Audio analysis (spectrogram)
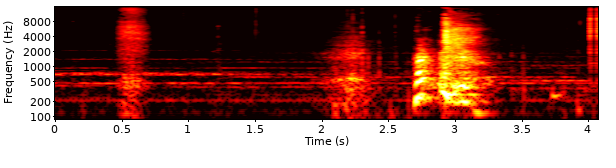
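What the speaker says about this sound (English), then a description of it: "Big sneeze." A person sneezes loudly and close up, a burst preceded by a shorter breathy intake, set over a soft steady game-music hum from World of Warcraft Classic.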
